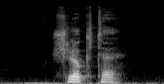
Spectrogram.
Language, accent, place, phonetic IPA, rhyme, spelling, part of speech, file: German, Germany, Berlin, [ˈʃlʊktə], -ʊktə, schluckte, verb, De-schluckte.ogg
- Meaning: inflection of schlucken: 1. first/third-person singular preterite 2. first/third-person singular subjunctive II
